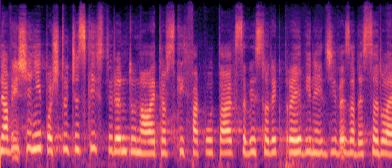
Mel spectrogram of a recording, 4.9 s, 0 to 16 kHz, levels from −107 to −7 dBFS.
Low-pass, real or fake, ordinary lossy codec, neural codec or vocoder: 14.4 kHz; fake; Opus, 64 kbps; codec, 44.1 kHz, 2.6 kbps, DAC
